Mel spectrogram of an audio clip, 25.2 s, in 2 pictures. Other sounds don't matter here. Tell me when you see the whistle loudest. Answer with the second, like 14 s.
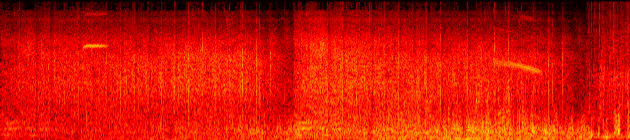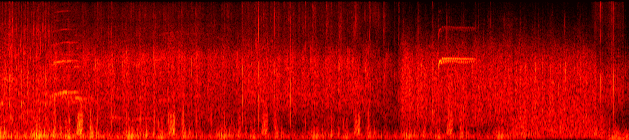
2 s.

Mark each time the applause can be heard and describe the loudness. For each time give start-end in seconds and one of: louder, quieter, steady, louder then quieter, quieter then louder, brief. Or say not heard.
0.0-25.1 quieter.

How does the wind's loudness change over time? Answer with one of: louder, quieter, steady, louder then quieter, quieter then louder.
louder then quieter.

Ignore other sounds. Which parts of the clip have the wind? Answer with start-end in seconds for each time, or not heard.
0.0-25.1.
